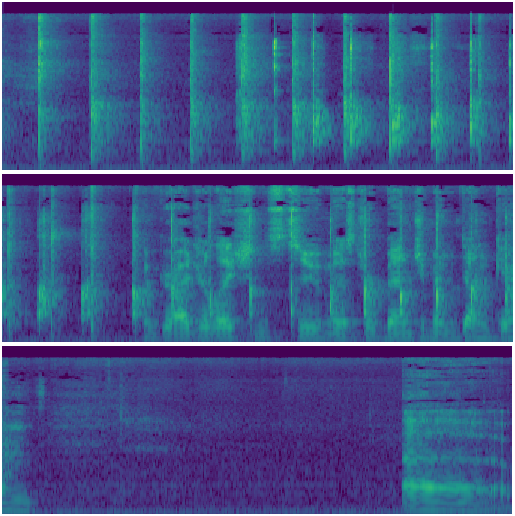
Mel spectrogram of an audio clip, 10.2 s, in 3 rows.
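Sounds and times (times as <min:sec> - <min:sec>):
round of applause: 0:00.2 - 0:05.1
speech: 0:04.4 - 0:07.2, 0:09.5 - 0:10.2.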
